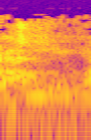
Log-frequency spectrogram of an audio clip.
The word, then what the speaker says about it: Yachty: Yachty. Yachty. Come on, get that whack ass name right. – Is it Yachty? Yachty or Yachty? – It's spelled like yacht, like a fucking boat.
